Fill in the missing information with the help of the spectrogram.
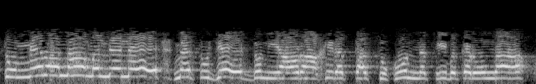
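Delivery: high, slow, sing-song sermon delivery; full-force preaching. Real, not acted. Preacher voicing the Prophet's plea for his ummah, impassioned chanting. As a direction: intone it like a plea to heaven, drawing out phrases. Intones God's promise to the believer.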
